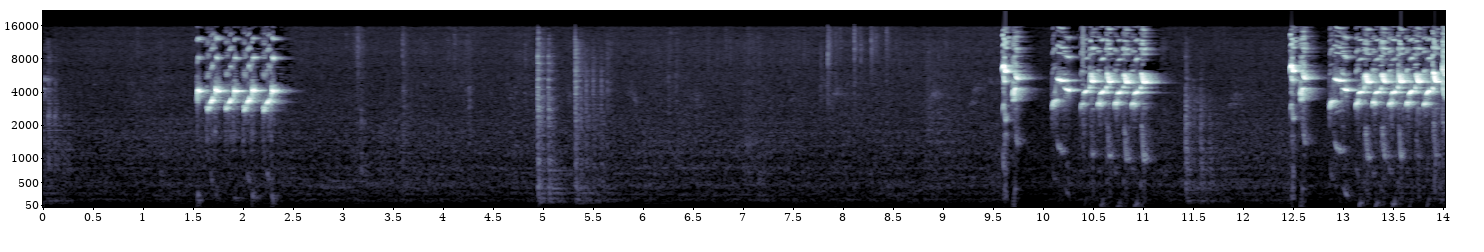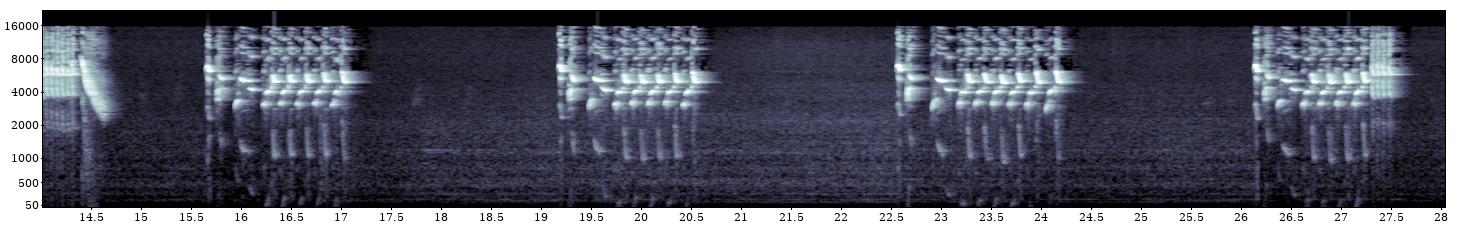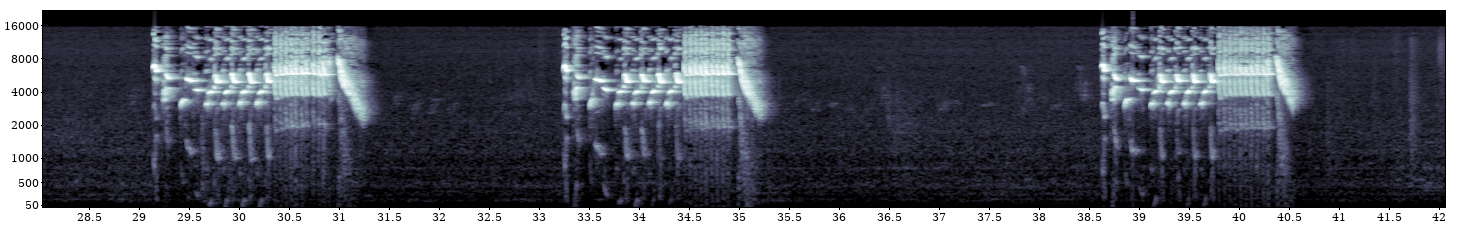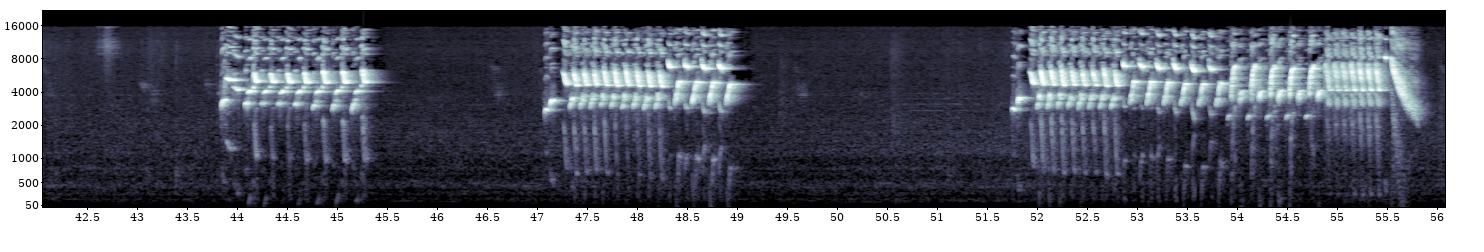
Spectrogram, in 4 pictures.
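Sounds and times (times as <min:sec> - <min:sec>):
goldfinch twittering song: 0:47.1 - 0:49.1, 0:51.8 - 0:55.9.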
